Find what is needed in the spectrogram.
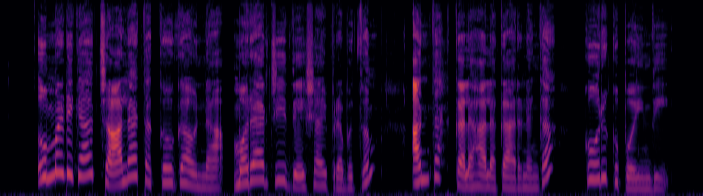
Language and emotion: Telugu, neutral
